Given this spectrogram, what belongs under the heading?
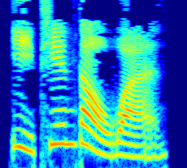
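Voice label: "一天到晚", Mandarin Chinese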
